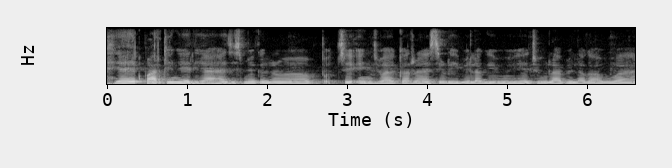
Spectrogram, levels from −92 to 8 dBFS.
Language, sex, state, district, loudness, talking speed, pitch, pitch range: Hindi, female, Chandigarh, Chandigarh, -19 LUFS, 190 wpm, 180 Hz, 170-185 Hz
